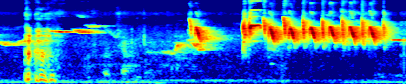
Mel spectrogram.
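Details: Uncaged Bar-winged prinia, singing vigorously: after a few scattered chirps and a short rising note, a rapid series of about nine sharp, high repeated notes evenly spaced; a faint low hum runs throughout.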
